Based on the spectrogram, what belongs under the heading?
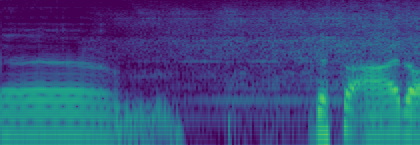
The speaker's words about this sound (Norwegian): Det er lyden av fritid. Skal jeg fortelle hva dette heter på italiensk? Ja. ja. Sago circolare. Sago circolare. Sago circolare. Ja, sirkelsagen har gått. Ja, sirkelsagen, Hvorfor har den gått? For det er bygging av eh, markplatting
